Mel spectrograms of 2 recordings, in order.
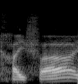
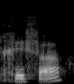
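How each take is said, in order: First: The first vowel is a full ai diphthong. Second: The first vowel is a plain contracted e. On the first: "vous pouvez soit la prononcer I bien comme il faut" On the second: "carrément faire une contraction, euh, Hefa"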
